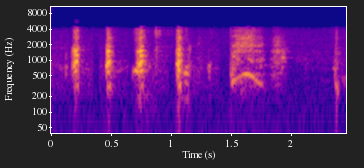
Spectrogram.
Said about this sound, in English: Well, we'll be listening to hear about the chicken saga. Oh, well, and you may be hearing them in the background. It just all depends on how vocal they get. They were quite chatty yesterday.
